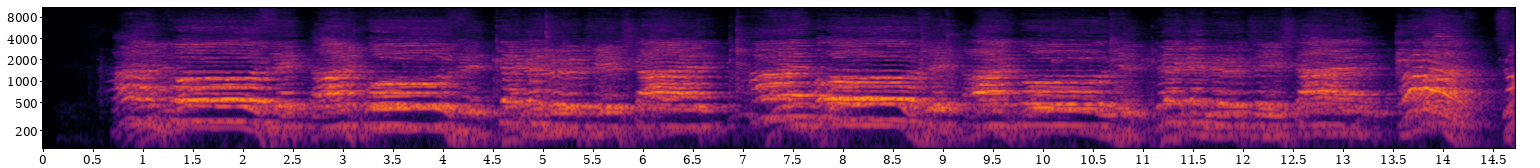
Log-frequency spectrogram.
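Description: A group of men singing together a cappella in held, sustained phrases, starting just under a second in.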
